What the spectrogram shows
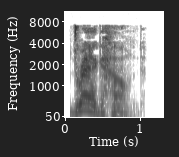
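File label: "draghound", British English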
